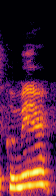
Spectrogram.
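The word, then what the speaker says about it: Qimir: It's Quereme, but also it's too it's like they took the word queer and they put some other letters in there.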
